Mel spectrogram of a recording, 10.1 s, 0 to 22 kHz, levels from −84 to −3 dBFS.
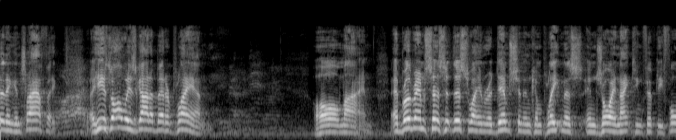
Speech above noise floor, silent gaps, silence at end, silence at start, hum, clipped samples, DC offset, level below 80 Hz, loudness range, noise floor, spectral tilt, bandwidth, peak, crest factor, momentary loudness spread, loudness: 33 dB; none; 0 s; 0 s; none; under 0.1%; under 0.1%; -68 dBFS; 4 LU; -56 dBFS; -3.5 dB/octave; 11.5 kHz; -4 dBFS; 22 dB; 13 LU; -23 LUFS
